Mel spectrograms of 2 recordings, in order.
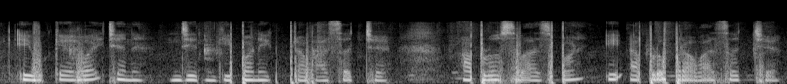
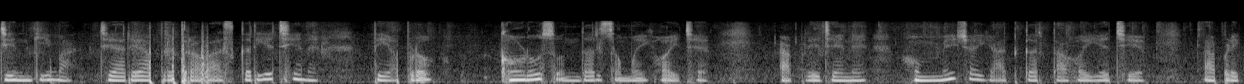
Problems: background sounds at intervals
